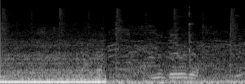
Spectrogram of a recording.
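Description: Motorboat engine running with a steady low drone, dropping abruptly to a quieter run about a second in as it is throttled back.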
